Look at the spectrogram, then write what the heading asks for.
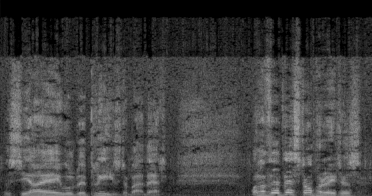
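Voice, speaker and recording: An actor playing a suave, ruthless British intelligence chief in a radio drama, urbane and dryly ironic. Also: male voice, on the high side, very animated, quick pace, creaky, noisy background. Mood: smug, urbane.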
